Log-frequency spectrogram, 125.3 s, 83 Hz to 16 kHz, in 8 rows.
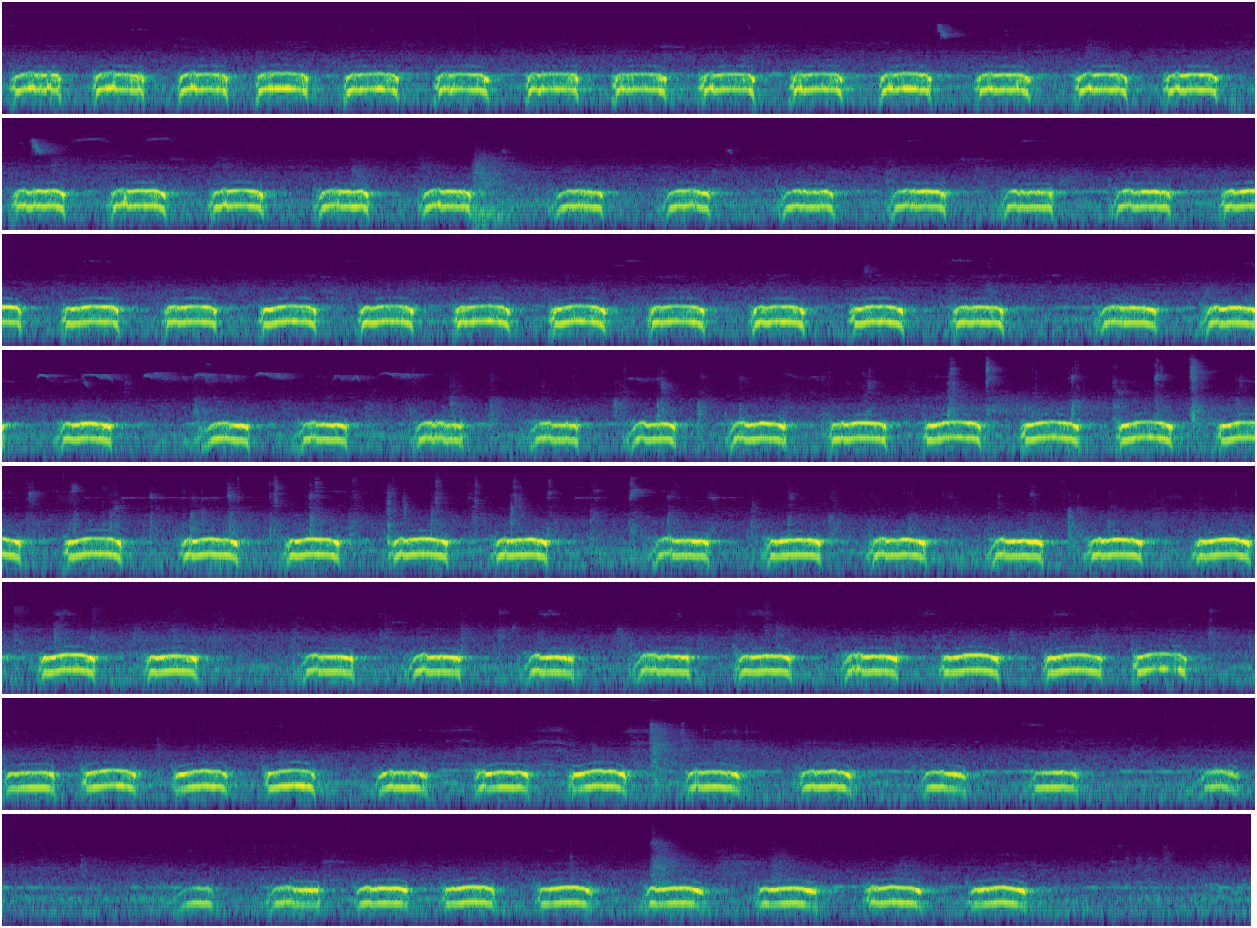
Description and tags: this cooing pigeon was recorded quite close, with Senn MKH60+MKH30 into FR2LE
